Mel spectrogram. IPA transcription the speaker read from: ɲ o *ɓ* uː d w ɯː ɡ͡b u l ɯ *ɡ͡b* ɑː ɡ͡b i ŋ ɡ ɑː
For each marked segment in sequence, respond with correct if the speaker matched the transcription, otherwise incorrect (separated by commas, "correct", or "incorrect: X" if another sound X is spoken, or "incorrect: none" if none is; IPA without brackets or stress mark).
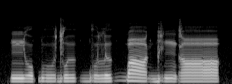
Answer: correct, correct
